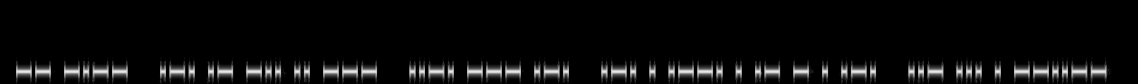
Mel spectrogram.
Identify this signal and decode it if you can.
Morse code, heard as a keyed tone, about 25 wpm, 600 Hz. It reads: MY RADIO FOR REPEATER USE,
